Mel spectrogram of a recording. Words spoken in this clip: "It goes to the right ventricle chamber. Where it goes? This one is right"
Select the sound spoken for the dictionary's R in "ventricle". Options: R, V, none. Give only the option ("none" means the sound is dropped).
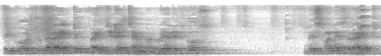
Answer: none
